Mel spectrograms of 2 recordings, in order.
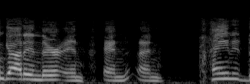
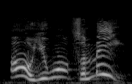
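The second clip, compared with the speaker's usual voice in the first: talking to a dog; 8 semitones higher than usual. Acted. Butcher talks to the dog.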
